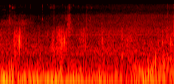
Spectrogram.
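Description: Footsteps of a walker on a dirt and gravel track, a step roughly every half second, over a low rumble.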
